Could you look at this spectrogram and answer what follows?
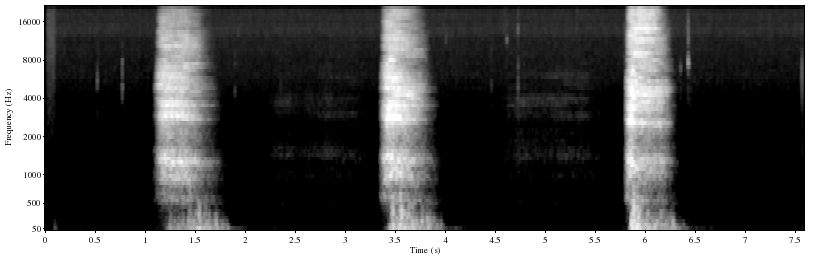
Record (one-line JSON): {"exhalation_length": "7.6 s", "exhalation_amplitude": 6611, "exhalation_signal_mean_std_ratio": 0.36, "survey_phase": "beta (2021-08-13 to 2022-03-07)", "age": "18-44", "gender": "Female", "wearing_mask": "No", "symptom_cough_any": true, "smoker_status": "Ex-smoker", "respiratory_condition_asthma": false, "respiratory_condition_other": false, "recruitment_source": "Test and Trace", "submission_delay": "1 day", "covid_test_result": "Negative", "covid_test_method": "ePCR"}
